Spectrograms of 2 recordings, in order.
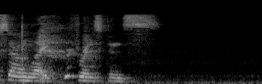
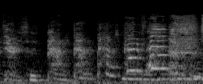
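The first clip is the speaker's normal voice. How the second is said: mock frantic pattern-seeing, climbing higher; rising giddy obsession, softer; manic John Nash; 13 semitones higher, 6 dB quieter than usual. Obsessed mathematician seeing patterns everywhere, rising mock mania. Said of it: "You're like John Nash".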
